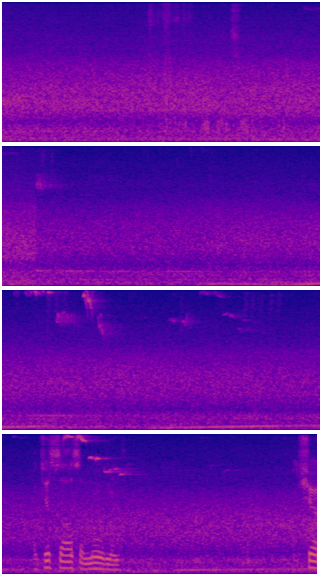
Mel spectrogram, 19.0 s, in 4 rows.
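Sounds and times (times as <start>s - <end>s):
low steady outdoor rumble: 0.0s - 15.4s
high bird chirps: 4.5s - 5.7s, 15.2s - 16.5s.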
